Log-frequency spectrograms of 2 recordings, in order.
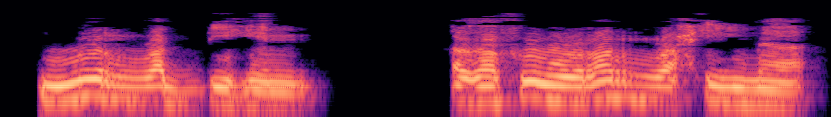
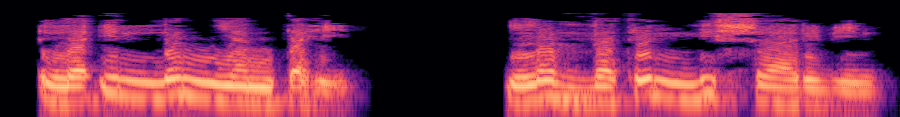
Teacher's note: فالنون الساكنة أو التنوين إذا أعقبه راء أو لام فإنها تدغم إدغاما كاملا، فلا تنطق النون الساكنة أو التنوين · Term: الإدغام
